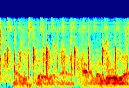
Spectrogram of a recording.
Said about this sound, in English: Give God a big clap offering. Vamos a dar un aplauso a Dios.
